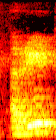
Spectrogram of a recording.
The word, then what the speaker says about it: read: First form भी यही है, सेकंड भी यही है, थर्ड भी यही है, लेकिन बोलने में रेड बोलेंगे।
